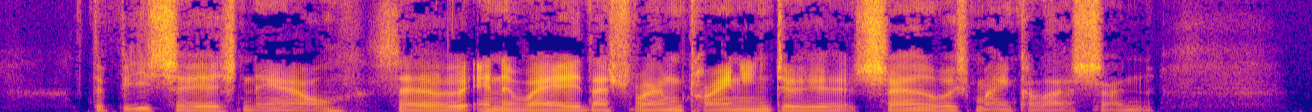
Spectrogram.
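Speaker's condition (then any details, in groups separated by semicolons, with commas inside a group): Profound deafness; uses cochlear implants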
